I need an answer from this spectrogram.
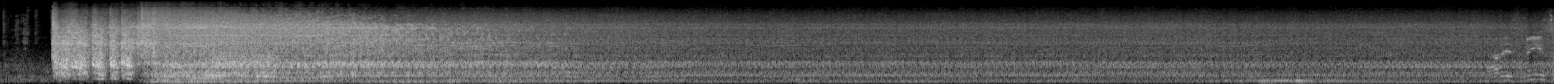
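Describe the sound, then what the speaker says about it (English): A 2009 Infiniti FX35 3.5L engine, with no power to its fuel pump module, cranks and catches on externally supplied fuel pump power, roaring loudly for a few seconds before settling into a steady, lower idle hum. "so you can see this engine running"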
